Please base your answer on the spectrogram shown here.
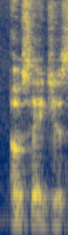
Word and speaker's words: Osage: nice I like it now I've heard this pronounced different ways I'm in Oklahoma osage's an Indian tribe here my facts County just to the north and west of where I am at and so it's Osage here in Oklahoma if you're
